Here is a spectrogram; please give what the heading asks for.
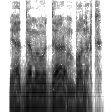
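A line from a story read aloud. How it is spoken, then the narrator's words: Hollow, muffled. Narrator (Russian): наконец глухо сказал он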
